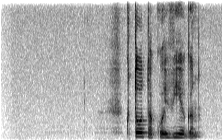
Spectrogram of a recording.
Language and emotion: Russian, sad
